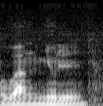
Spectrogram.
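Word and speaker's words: 확률: dari katanya itu adalah Wak Rul itu dibacanya menjadi apa wangnyul ya wangnyul Itu bisa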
